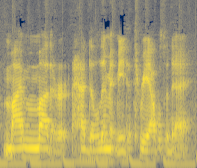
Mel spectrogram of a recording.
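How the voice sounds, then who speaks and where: A man's voice: mid-range voice, fairly even intonation, normal speed, vocal fry, bright, forceful tone, poor audio. A man in his twenties from Ohio chatting casually with his wife, joking and laughing often. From Ohio, USA. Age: 20s. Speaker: guest, the host's husband. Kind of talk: casual chat.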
